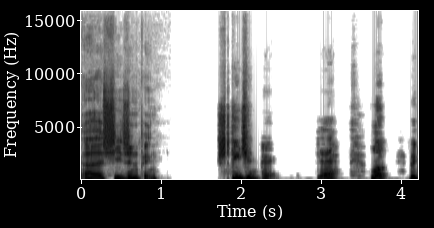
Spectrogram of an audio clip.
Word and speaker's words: Xi Jinping: know and and you're the quote about uh Xing that's what you say it right uh Xi Jinping Xi Jinping yeah look the guy from South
